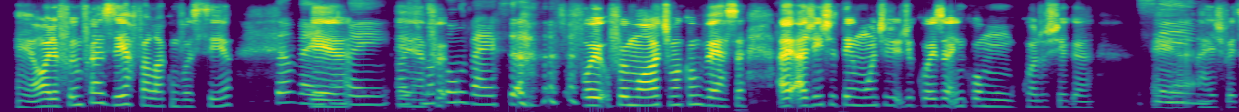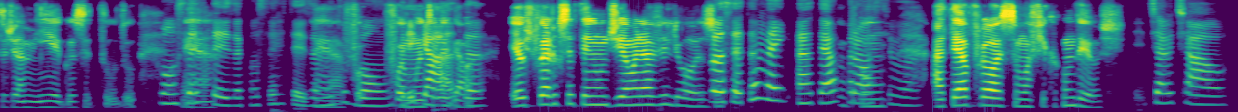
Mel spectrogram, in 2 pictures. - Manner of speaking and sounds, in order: chuckle; tapping
- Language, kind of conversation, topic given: Portuguese, unstructured, Como você se adapta a diferentes personalidades em um grupo de amigos?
